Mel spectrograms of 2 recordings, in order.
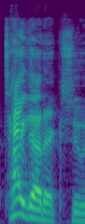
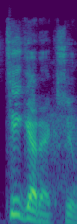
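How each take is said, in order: First: The first vowel is the 'eye' sound of tiger. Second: The first vowel is not the 'eye' sound. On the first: The speaker calls it wrong. "So it's not Taigareksu" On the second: The speaker calls it right. "it's Tigareksu, which sounds a bit more Japanese"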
